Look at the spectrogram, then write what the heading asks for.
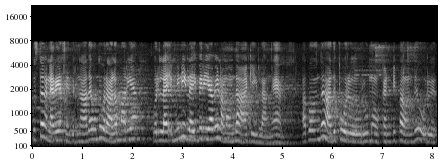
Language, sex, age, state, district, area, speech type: Tamil, female, 30-45, Tamil Nadu, Perambalur, rural, spontaneous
